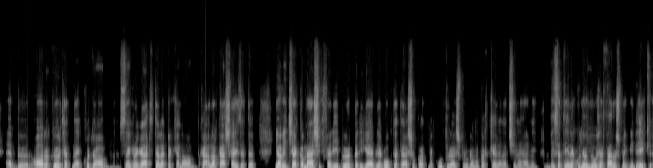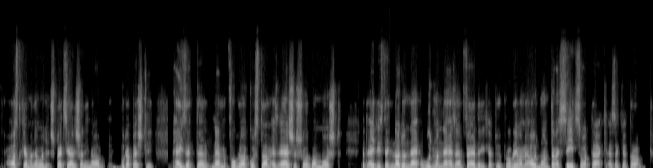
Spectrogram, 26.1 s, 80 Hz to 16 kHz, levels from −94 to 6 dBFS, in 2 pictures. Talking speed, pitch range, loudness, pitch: 130 wpm, 100-120 Hz, -31 LUFS, 105 Hz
